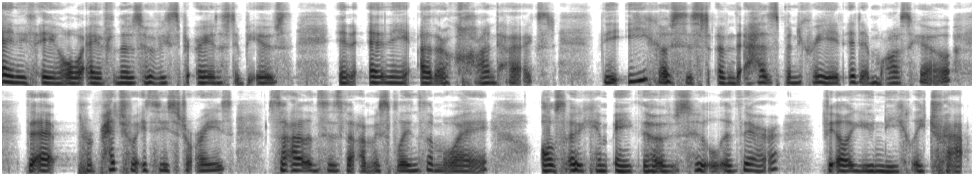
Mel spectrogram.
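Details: Spasmodic dysphonia in an adult woman; real condition, disclosed beforehand, noting it may make her sound nervous though she is not.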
